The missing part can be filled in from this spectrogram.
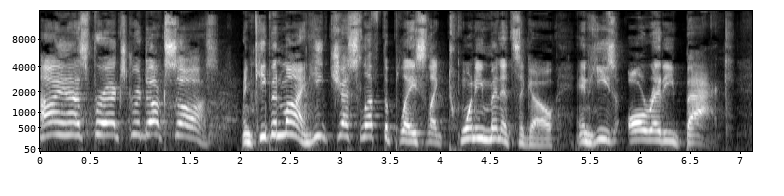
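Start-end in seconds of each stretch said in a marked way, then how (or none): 0.0-1.8 imitated yelling, higher pitch. Retelling how an angry customer burst back into the restaurant: imitating someone yelling. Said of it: "he starts yelling like".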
